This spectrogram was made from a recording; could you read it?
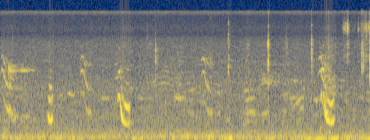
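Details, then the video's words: Francolin (teetar, dakni teetar) giving quick grating calls: several short downward-curving notes, a louder pair at about one and three seconds, with faint other chirps and a constant low rumble behind. "wonderful teetar awaz pk dakni teetar sound"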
